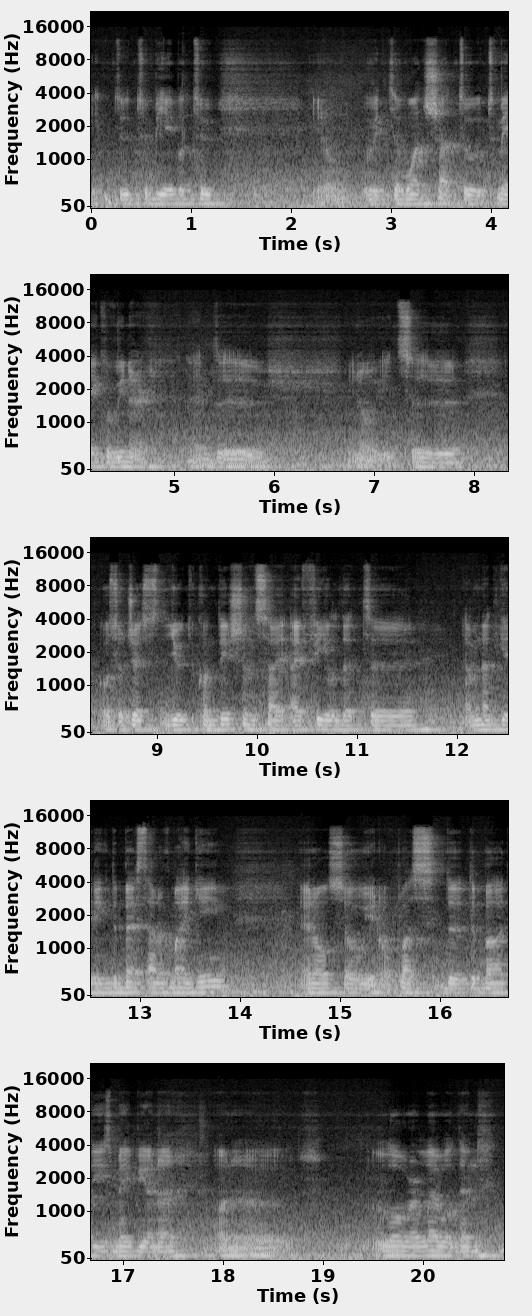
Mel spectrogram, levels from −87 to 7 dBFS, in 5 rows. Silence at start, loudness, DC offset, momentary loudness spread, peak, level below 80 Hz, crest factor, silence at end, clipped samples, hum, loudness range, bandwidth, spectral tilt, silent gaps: 0 s; -18 LUFS; under 0.1%; 9 LU; 0 dBFS; -30 dBFS; 16 dB; 0 s; under 0.1%; none; 2 LU; 13 kHz; -6 dB/octave; none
